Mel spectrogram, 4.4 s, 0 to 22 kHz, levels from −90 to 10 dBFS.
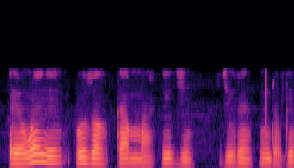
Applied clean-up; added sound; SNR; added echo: neural separator model SepFormer WHAM!.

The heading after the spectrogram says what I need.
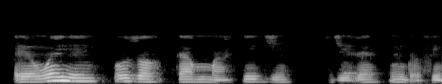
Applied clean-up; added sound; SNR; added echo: neural mask model DeepFilterNet 3.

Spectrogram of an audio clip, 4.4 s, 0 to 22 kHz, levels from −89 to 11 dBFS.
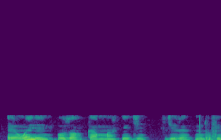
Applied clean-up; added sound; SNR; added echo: none; none; none; none.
